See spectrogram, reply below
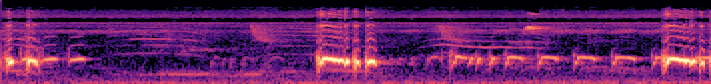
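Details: Local zebra dove in full voice, its song used to coax other zebra doves into singing. Three loud rolling coo phrases roughly two and a half seconds apart, separated by faint, rapid strings of short coos.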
